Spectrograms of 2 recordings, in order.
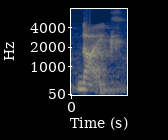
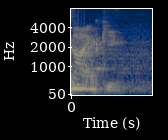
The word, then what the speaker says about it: Nike: Nike. – Yeah. – Yeah. – I'd say Nike. – Yeah, I say Nike too, but Brits, for some reason, say Nike. – Nike.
